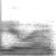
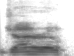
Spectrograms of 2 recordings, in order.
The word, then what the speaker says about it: gyro: yeah the G is supposed to be silent I believe so never ever heard a called a Euro I've always been told of Gyro H you um East coasty say I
